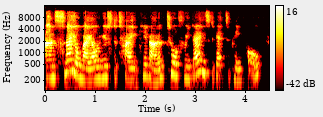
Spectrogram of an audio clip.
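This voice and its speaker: A woman's fairly high voice with an English accent, lively intonation and an animated tone. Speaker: business trainer. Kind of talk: webinar training.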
